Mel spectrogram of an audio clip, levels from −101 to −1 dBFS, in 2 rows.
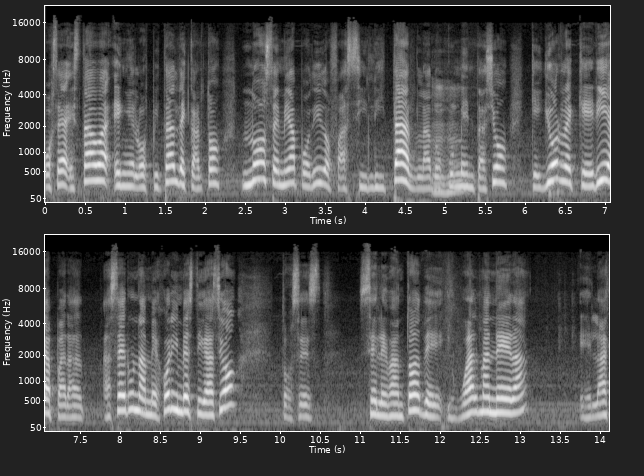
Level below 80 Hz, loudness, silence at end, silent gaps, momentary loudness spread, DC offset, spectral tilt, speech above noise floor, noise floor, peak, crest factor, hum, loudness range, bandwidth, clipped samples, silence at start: -58 dBFS; -17 LUFS; 0 s; none; 14 LU; under 0.1%; -4 dB/octave; 31 dB; -48 dBFS; 0 dBFS; 16 dB; none; 3 LU; 16.5 kHz; under 0.1%; 0 s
